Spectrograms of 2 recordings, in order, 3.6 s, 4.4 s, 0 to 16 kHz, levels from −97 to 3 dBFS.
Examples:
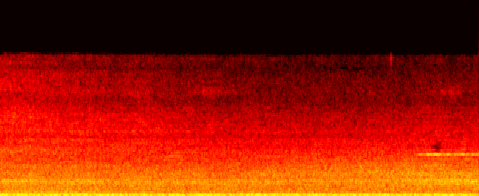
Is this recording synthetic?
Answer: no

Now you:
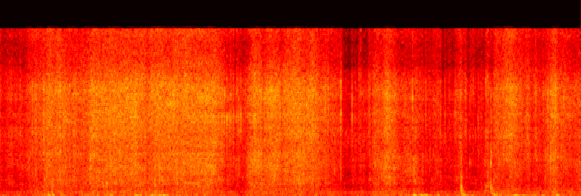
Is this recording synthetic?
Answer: yes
